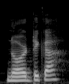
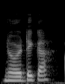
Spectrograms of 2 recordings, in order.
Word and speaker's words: Norge: Did you know that Norwegians pronounce Norway Nordiga? – Nordiga. – And it's spelled N-O-R-G-E, Nordiga.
